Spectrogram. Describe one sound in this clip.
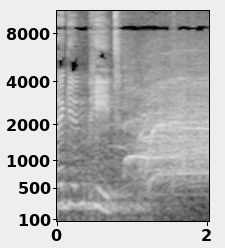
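A young woman shouts with joy.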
